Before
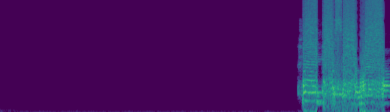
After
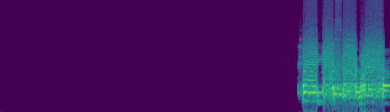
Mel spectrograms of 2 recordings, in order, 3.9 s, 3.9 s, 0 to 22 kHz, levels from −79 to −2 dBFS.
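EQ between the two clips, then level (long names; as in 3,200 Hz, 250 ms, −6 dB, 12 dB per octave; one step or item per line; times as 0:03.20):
three-way crossover with the lows and the highs turned down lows −14 dB, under 350 Hz, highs −23 dB, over 4,200 Hz
high-shelf EQ 8,600 Hz +3.5 dB
notch filter 1,100 Hz, Q 5.3
+7.5 dB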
